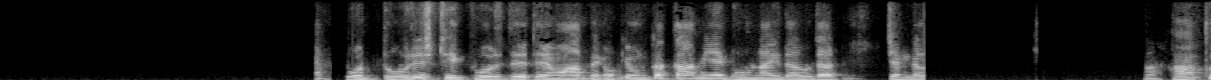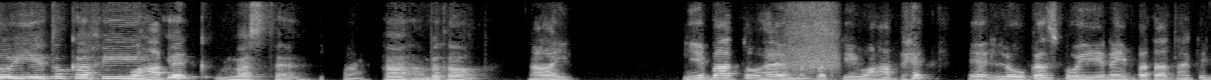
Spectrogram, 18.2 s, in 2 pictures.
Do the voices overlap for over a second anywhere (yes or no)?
no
